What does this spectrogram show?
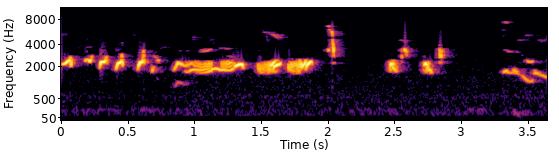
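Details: A LeConte's thrasher delivers a quick series of short chips, then a longer burry warble, followed after a gap by a few sharp notes and descending slurred whistles; clean, quiet background.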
